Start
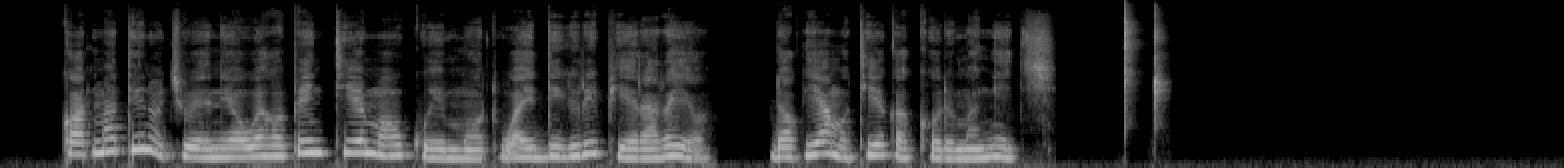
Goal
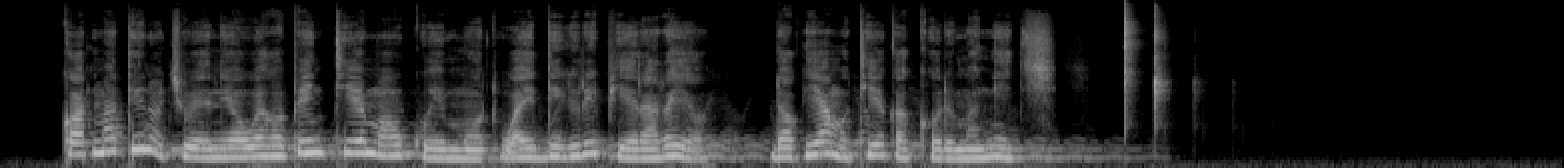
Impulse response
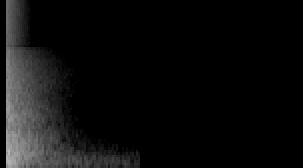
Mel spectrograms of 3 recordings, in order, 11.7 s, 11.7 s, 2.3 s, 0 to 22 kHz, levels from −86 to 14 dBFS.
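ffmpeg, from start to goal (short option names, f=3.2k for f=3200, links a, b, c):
-filter_complex "[0:a]asplit=2[a][b];[b]adelay=296,lowpass=f=820:p=1,volume=-18dB,asplit=2[c][d];[d]adelay=296,lowpass=f=820:p=1,volume=0.5,asplit=2[e][f];[f]adelay=296,lowpass=f=820:p=1,volume=0.5,asplit=2[g][h];[h]adelay=296,lowpass=f=820:p=1,volume=0.5[i];[a][c][e][g][i]amix=inputs=5:normalize=0,asplit=2[j][k];[1:a]atrim=start_sample=2205,lowpass=2.3k[l];[k][l]afir=irnorm=-1:irlink=0,volume=-47dB[m];[j][m]amix=inputs=2:normalize=0"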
